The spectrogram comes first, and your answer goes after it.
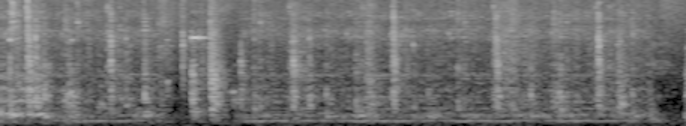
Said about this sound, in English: we're going to do a few stitch forward, few stitch backward to lock it in place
